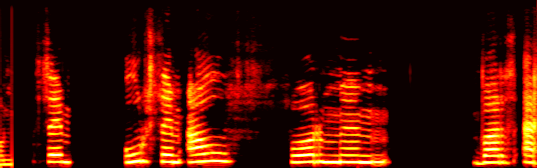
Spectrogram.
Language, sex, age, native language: Icelandic, male, 9, Icelandic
